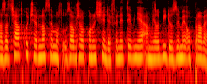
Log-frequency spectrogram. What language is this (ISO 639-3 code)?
ces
